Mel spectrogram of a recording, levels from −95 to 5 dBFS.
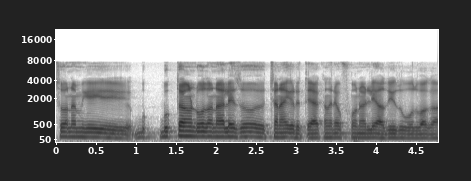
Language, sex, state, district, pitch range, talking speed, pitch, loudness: Kannada, male, Karnataka, Raichur, 110-130 Hz, 190 wpm, 120 Hz, -18 LUFS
